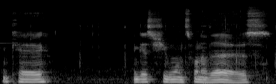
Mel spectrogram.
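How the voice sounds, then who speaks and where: A man's voice: lowish voice, flat delivery, unhurried. A man giving casual, rambling game commentary, thinking aloud and often questioning himself in a hesitant way. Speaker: gamer narrating own gameplay.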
